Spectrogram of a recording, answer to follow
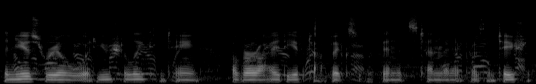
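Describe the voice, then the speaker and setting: A man reading scripted documentary narration in a measured, even, gravelly voice. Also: lowish voice.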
